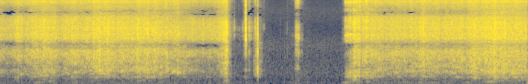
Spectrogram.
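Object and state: Kinetic sand being cut.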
